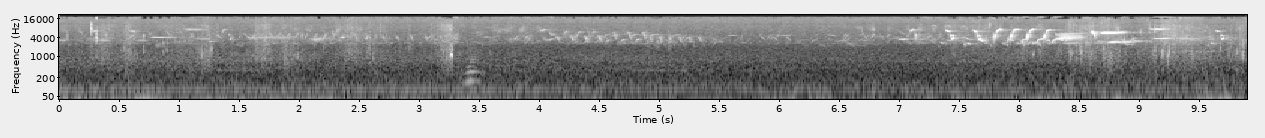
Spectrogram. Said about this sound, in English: A barn swallow?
